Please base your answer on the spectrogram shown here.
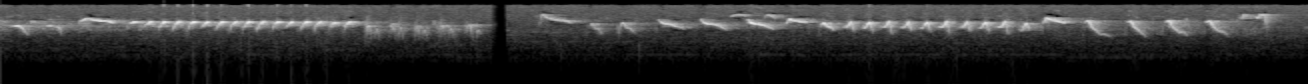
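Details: A white-rumped shama sings a rapid-fire training song, firing off fast volleys of high, sharp repeated notes, several per second, stepping up and down in pitch, with one brief break.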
